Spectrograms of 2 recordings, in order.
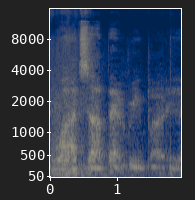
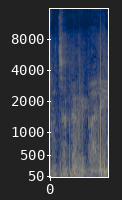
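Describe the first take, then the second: First: Soft unvoiced whisper of the greeting; playful whisper. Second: Said in the usual way. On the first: Shown as a demonstration. Streamer whispering a teasing hello to viewers. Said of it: "same greeting redone whispered". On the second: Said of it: "greets viewers normally, then whispering".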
